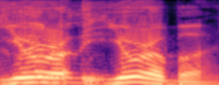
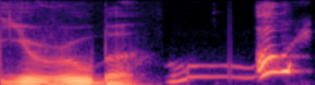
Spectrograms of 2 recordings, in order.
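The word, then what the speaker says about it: Yoruba: you go I'm not that's yurba not Yuba who said Yuba excuse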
